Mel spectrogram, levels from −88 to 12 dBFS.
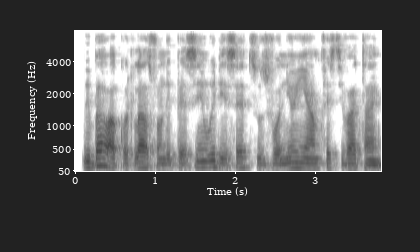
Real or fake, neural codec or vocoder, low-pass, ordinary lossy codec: real; none; 7.2 kHz; none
